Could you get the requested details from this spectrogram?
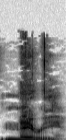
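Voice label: "nary", English, American accent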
